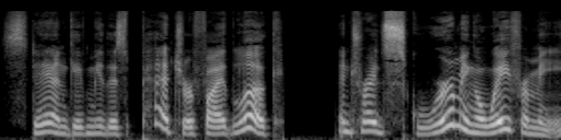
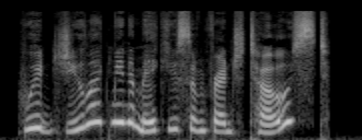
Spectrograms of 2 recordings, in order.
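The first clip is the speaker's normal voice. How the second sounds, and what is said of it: Cute, sweet voice. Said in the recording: “in my cutest voice”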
